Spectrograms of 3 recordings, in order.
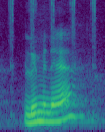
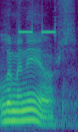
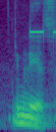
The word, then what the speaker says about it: Lumineers: Luminaire, how do you say it? What the... Luminaire? Lumineers. Lumineers. Lumineers from Bell Countryside. Yeah. Because I was saying to Ellie that it's like Luminaire in Beauty and the Beast.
